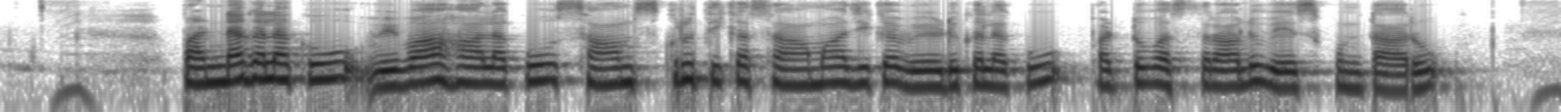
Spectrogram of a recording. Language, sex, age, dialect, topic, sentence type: Telugu, female, 36-40, Southern, agriculture, statement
